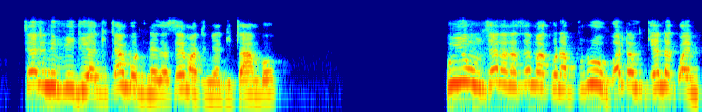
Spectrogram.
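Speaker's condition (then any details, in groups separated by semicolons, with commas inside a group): No condition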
